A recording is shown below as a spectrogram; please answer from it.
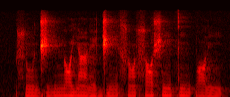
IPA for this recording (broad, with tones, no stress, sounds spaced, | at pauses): s ũ˨ d͡ʒ i˨˦ n ɔ˦ j ã˦˨ ɾ e˧ d͡ʒ ĩ˨ s ɔ̃˧ s ɔ˧ ʃ ĩ˧ t ĩ˦ ɡ͡b ɔ˧ ɾ ĩ˨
